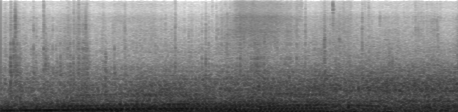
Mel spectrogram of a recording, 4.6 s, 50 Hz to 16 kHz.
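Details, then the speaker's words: Audi RS4 after replacing faulty clutch switch that made revs hang when changing gear: deep even engine rumble on the move, revs dropping cleanly between gears with no hang-up; normal running through gear changes. "the difference is like oh my god it sounds like a proper car again"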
